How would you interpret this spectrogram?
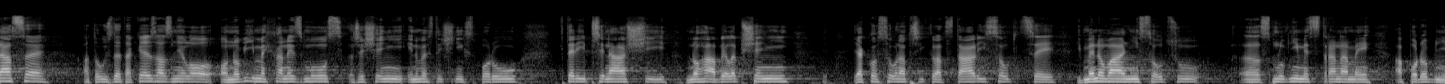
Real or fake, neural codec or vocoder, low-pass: real; none; 9.9 kHz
